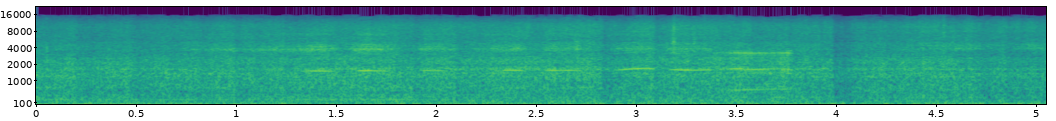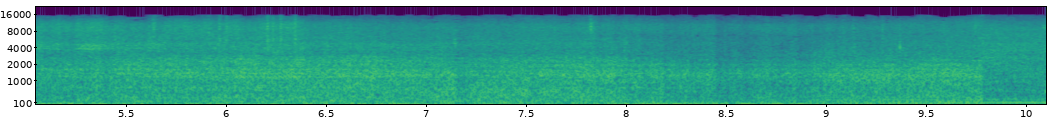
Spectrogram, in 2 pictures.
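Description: Road and wind noise of a car driving at speed: a loud, steady rumble with a hiss over it.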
